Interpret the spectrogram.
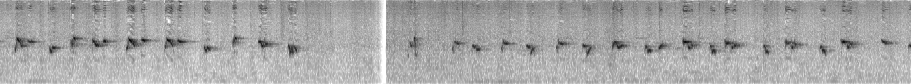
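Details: Sooty-headed bulbul provoking a rival: clear, liquid chirped notes with quick rising and falling inflections, delivered in a steady series about two to three per second, with one short break.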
